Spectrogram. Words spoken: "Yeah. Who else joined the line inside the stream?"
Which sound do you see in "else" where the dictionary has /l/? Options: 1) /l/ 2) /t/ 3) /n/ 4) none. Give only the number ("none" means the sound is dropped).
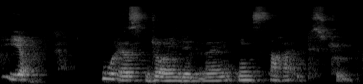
4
